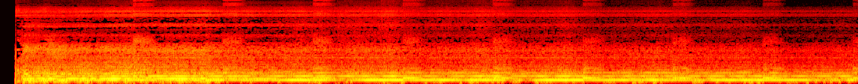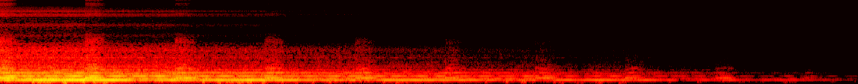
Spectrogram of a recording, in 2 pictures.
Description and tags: voice drone
strange vocal effect
drone, vocals, voice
